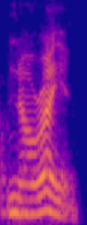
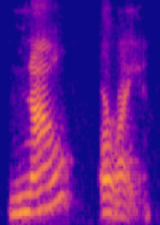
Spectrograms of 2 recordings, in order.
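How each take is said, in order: First: The two parts run together smoothly without a break. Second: The two parts are said separately with a break.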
